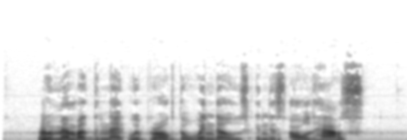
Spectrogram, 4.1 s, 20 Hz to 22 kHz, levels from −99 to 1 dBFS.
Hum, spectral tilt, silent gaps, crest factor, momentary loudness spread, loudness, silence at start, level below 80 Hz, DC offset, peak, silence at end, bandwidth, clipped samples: none; -5 dB/octave; none; 22 dB; 13 LU; -25 LUFS; 0.4 s; -52 dBFS; under 0.1%; -6 dBFS; 0.45 s; 12.5 kHz; under 0.1%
